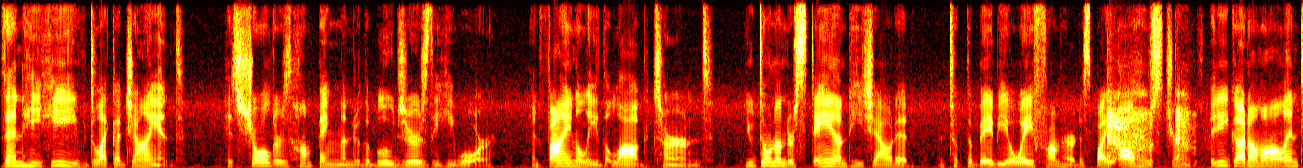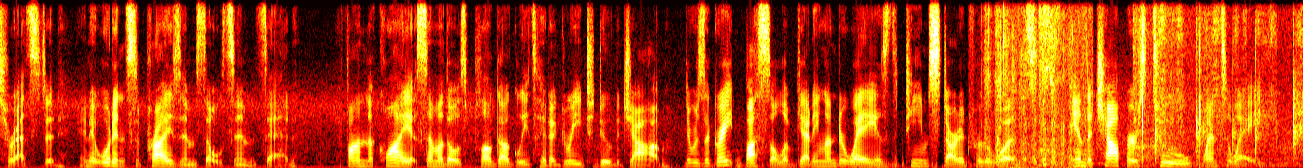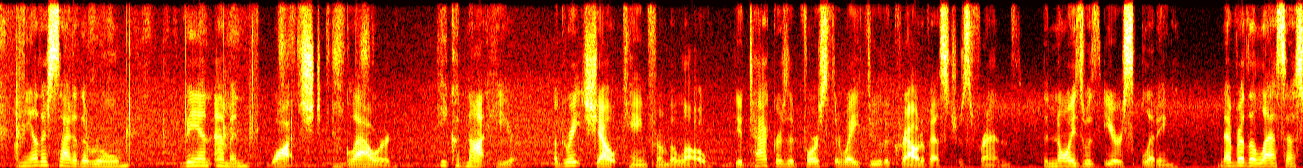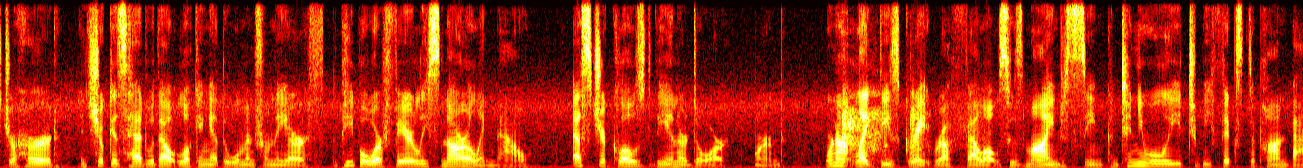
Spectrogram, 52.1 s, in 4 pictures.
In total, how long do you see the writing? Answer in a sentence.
The writing can be heard for 7 seconds in total.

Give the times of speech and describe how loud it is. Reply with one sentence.
You can hear the speech from 0.0 to 52.0 s, at a steady volume.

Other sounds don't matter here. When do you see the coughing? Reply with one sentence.
The coughing can be heard from 11.1 to 12.0 s and from 47.5 to 49.0 s.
